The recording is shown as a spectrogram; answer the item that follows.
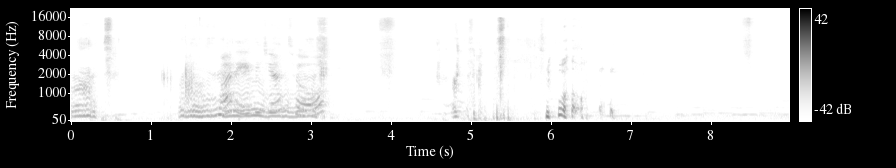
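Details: Miniature schnauzers rough-housing together on a couch indoors: a wavering, moaning growl lasting about two seconds, then scattered short grumbles and yips amid thumps and rustling, ending in quieter low growling.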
